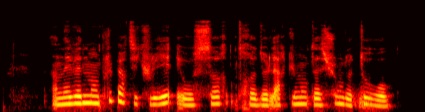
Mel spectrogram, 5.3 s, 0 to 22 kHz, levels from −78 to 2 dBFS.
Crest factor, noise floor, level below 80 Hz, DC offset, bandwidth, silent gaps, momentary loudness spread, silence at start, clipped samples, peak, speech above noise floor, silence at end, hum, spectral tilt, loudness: 16 dB; -62 dBFS; -62 dBFS; under 0.1%; 11.5 kHz; none; 8 LU; 0.65 s; under 0.1%; -8 dBFS; 38 dB; 0.45 s; none; -5.5 dB/octave; -25 LUFS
